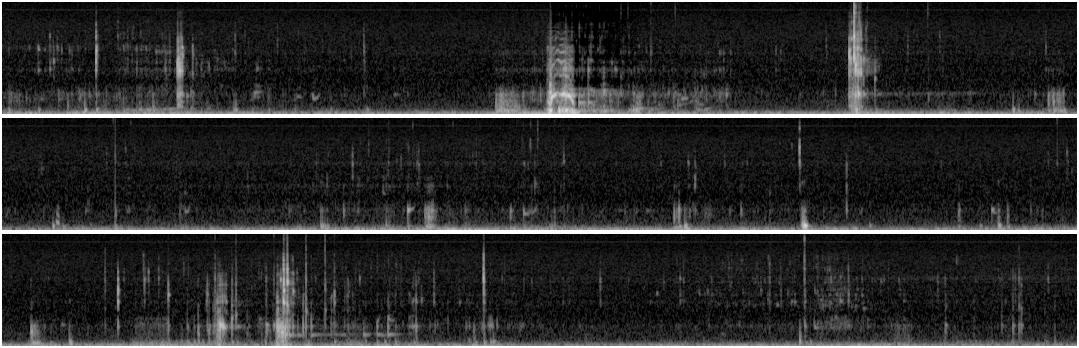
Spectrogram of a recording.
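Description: Underwater sound picked up by an action camera held below the surface: a steady, muffled low rumble with scattered sharp clicks and ticks, and a louder muffled thump about five seconds in.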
